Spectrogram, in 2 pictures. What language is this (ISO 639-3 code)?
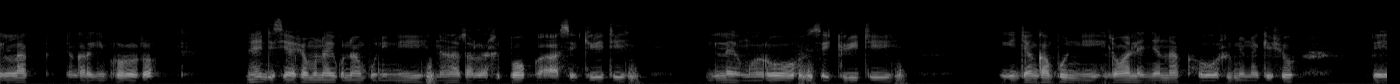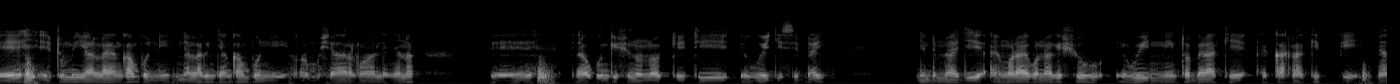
mas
